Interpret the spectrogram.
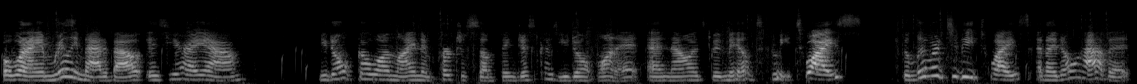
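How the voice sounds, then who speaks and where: Bright-voiced woman losing her voice. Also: mid-range voice, moderate pace, low-quality recording. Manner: chatty, reads and answers chat. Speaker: game streamer. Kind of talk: casual live-stream chat.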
